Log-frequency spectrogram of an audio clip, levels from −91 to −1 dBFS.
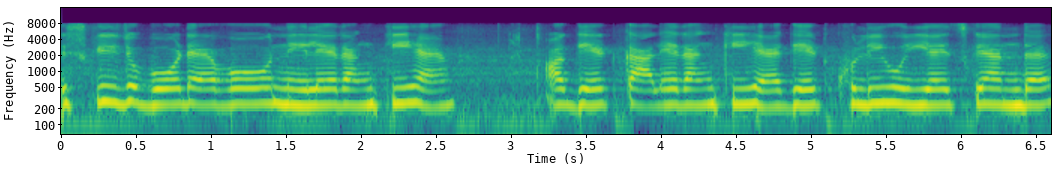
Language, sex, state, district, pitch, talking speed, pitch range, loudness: Hindi, female, Bihar, Katihar, 235 Hz, 190 wpm, 230-240 Hz, -12 LUFS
